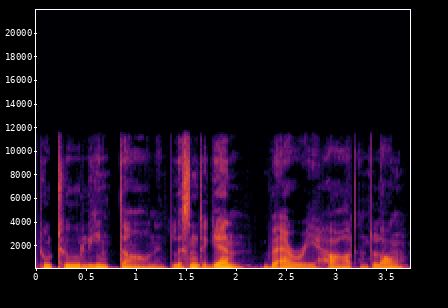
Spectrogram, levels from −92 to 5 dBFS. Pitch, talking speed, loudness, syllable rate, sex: 85 Hz, 175 wpm, -21 LUFS, 4.7 syllables/s, male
